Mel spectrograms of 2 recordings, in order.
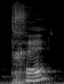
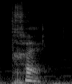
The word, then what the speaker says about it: très: Sí, por ejemplo, en las palabras très, que es muy, o près, que es cerca. Como lo ves, la S es muda y yo pronuncio près, très.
